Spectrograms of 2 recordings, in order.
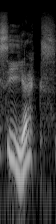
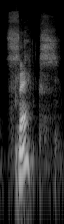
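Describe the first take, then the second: First: The name is spoken as separate letters. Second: The name is spoken as a single word. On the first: "we say C X" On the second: "None of us says um sex in that way"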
